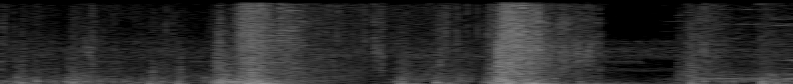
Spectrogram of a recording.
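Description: A sword swings and strikes in a fight.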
